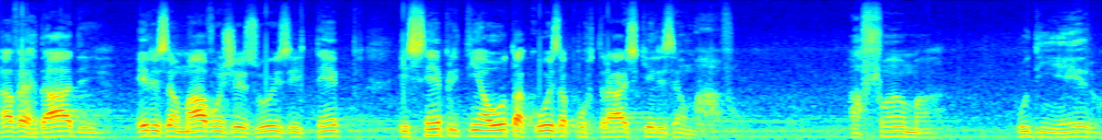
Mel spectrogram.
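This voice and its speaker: A man speaks with fairly even intonation and long, frequent pauses, his voice carrying audible room echo. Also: medium pitch for a man, fairly slow pace. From Brazilian Northeast. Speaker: preacher. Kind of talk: sermon.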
